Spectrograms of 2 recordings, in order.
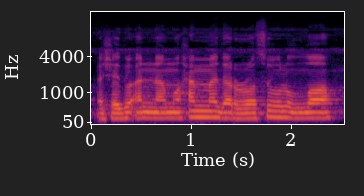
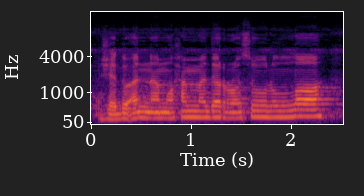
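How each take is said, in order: No difference in how they are said.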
